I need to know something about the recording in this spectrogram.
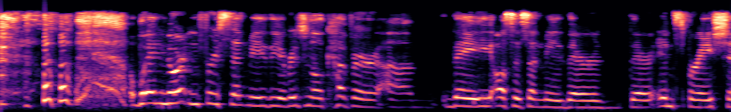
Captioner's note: laughter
